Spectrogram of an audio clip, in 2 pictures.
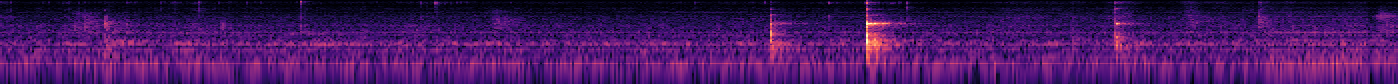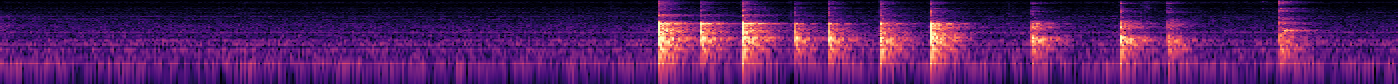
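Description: A fork strikes a plate while cutting pamonha: a few isolated clinks early on, then a quick cluster of sharp metallic taps and scrapes near the end, close and bright in an otherwise quiet kitchen.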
